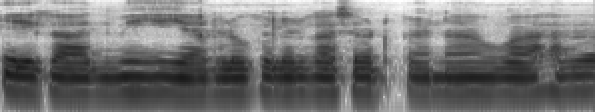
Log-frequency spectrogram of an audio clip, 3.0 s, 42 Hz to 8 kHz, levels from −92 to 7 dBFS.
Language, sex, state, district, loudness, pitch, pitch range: Hindi, male, Jharkhand, Ranchi, -13 LUFS, 105 Hz, 105-110 Hz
